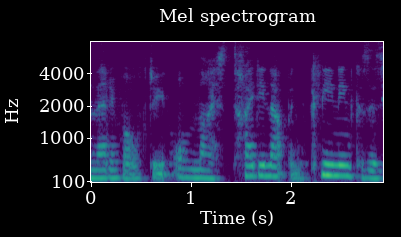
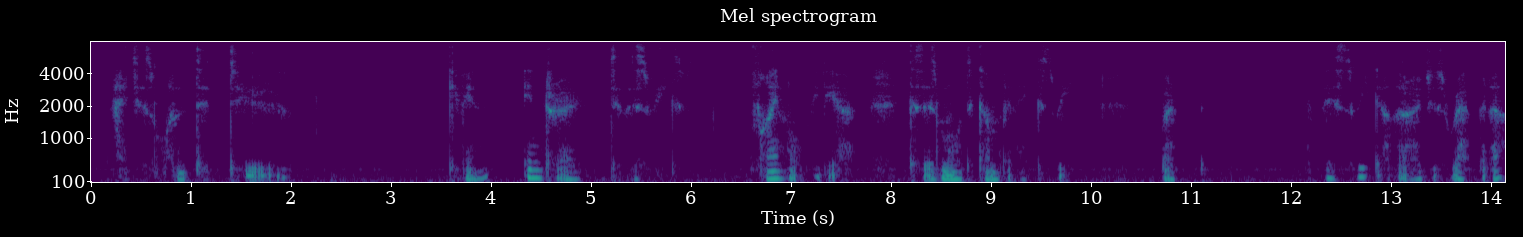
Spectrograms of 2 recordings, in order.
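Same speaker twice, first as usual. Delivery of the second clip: much quieter, soft hushed voice; 3 semitones lower, 13 dB quieter than usual. Introducing this week's final video to viewers: speaking softly. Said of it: "I apologize for speaking so softly".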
